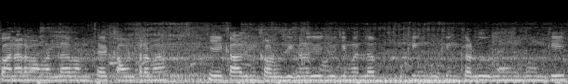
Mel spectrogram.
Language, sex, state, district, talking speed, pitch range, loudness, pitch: Garhwali, male, Uttarakhand, Tehri Garhwal, 200 wpm, 180-190 Hz, -14 LUFS, 185 Hz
